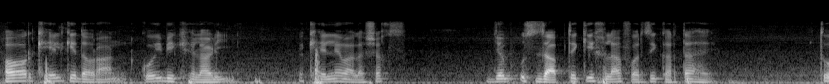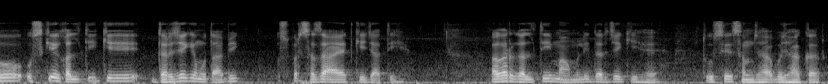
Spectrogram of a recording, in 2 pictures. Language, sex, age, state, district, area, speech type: Urdu, male, 18-30, Uttar Pradesh, Siddharthnagar, rural, spontaneous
